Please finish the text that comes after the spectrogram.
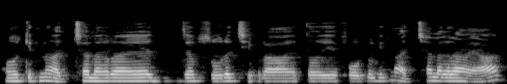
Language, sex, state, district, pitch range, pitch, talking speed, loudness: Hindi, male, Uttar Pradesh, Jyotiba Phule Nagar, 145-155 Hz, 155 Hz, 235 wpm, -18 LUFS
